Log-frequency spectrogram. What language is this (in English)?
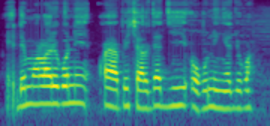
Masai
